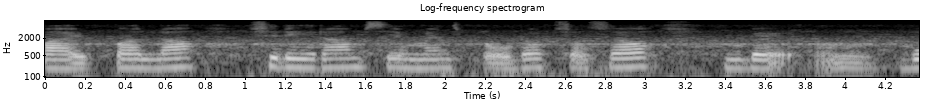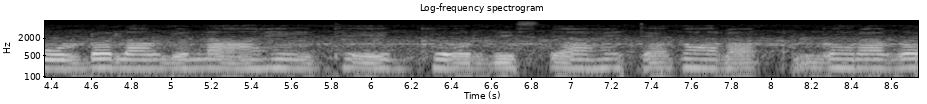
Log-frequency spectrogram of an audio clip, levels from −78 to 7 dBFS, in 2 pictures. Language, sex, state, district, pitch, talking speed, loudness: Marathi, female, Maharashtra, Washim, 195 Hz, 115 wpm, -19 LUFS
